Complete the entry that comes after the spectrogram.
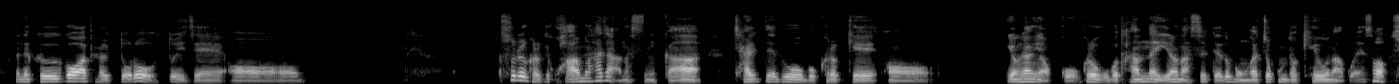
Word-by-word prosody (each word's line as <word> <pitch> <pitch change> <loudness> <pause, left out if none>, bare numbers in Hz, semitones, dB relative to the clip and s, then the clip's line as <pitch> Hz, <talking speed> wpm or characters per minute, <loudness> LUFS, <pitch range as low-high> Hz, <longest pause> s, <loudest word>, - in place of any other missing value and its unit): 근데 115 0 -3
그거와 130 +2 +6
별도로 105 -6 +1
또 115 - -4
이제 95 -1 -7
어 90 0 -4 2.0
술을 195 -3 +3
그렇게 - - -4
과음은 145 +2 +1
하지 175 +5 -2
않았으니까 105 0 +1 0.3
잘 110 0 -1
때도 115 -3 0
뭐 95 -1 -4
그렇게 105 -1 -1
어 85 -1 -2 0.8
영향이 125 +2 +2
없고 - - -4
그러고 115 -3 +3
뭐 105 0 -1
다음날 115 0 0
일어났을 110 +1 0
때도 110 +6 -1
뭔가 100 -1 -2
쪼끔 120 0 -3
더 105 -1 -4
개운하고 105 -2 -2
해서 - - +2
110 Hz, 275 characters per minute, -24 LUFS, 100-120 Hz, 2.0 s, 그거와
